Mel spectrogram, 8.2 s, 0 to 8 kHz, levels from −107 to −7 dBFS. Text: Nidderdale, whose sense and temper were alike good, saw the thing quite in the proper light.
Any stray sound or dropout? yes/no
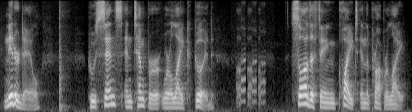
yes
